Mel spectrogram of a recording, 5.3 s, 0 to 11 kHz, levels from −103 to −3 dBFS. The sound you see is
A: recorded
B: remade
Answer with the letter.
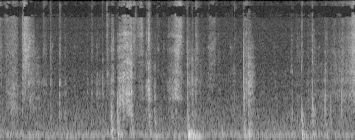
A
